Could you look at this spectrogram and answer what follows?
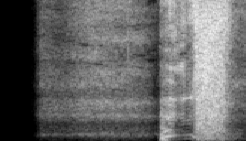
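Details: Woman sneezing once: a short breathy intake, then a sudden loud burst of air.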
